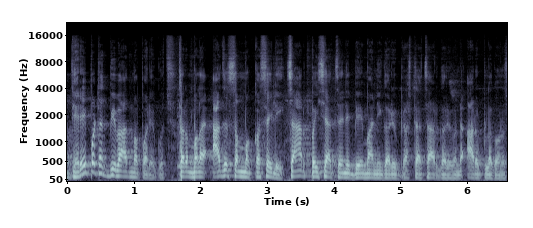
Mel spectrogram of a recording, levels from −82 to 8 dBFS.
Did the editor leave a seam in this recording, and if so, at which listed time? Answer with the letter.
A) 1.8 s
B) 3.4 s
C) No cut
C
